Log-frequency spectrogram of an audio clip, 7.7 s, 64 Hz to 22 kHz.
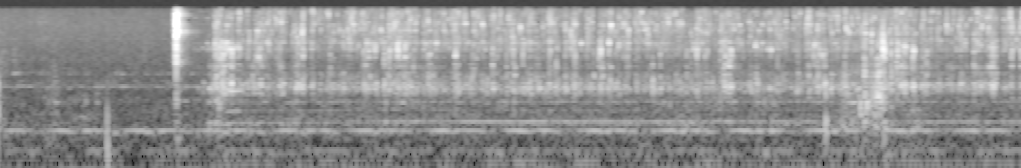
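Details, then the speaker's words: Cooler Master MasterLiquid ML240R AIO pump, powered from a bench supply with the microphone placed on the pump: continuous soft watery gurgling and bubbling over a quiet pump hum. Typical of air trapped in the loop. "I complained about the gurgling that this pump makes that drives me absolutely crazy"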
